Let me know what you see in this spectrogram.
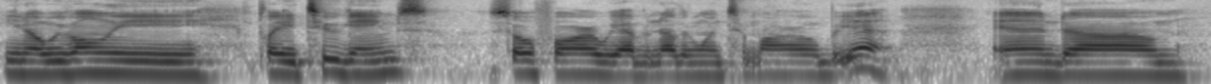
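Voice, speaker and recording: A man in his thirties, raised in Texas, answering interview questions about his career and family in a relaxed, rambling way with many fillers. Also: mid-range voice, normal speed, clear, resonant tone. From United States (Texas). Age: 30s. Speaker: basketball player, interview guest.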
